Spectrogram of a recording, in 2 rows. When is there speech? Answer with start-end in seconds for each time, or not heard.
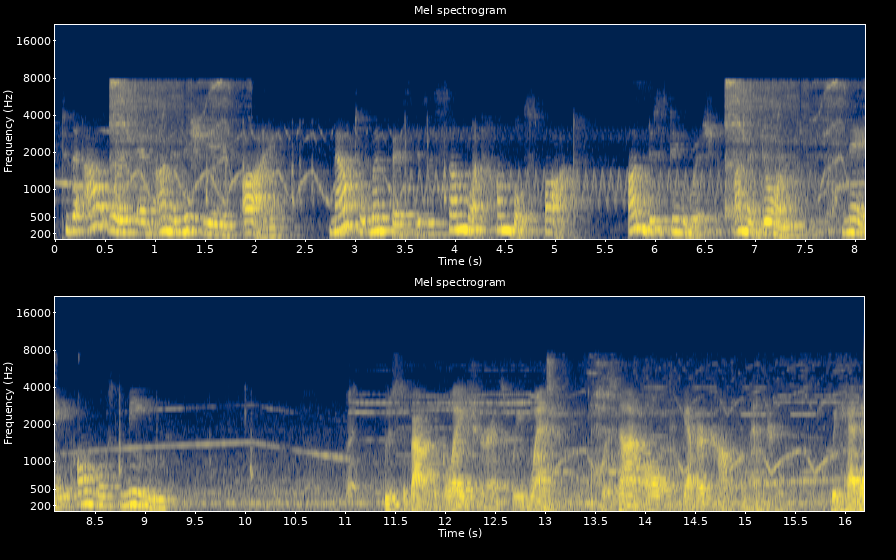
0.1-9.3, 11.4-16.1.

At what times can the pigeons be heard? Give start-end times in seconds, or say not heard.
not heard.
